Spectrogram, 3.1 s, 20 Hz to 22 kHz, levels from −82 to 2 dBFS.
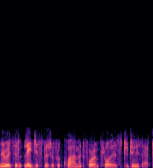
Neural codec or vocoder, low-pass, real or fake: vocoder, 44.1 kHz, 128 mel bands every 256 samples, BigVGAN v2; 5.4 kHz; fake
